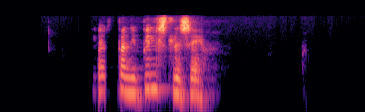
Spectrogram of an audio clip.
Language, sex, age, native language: Icelandic, female, 30-39, Icelandic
